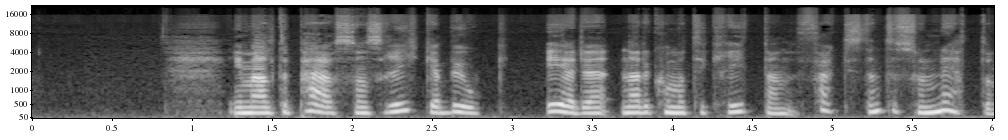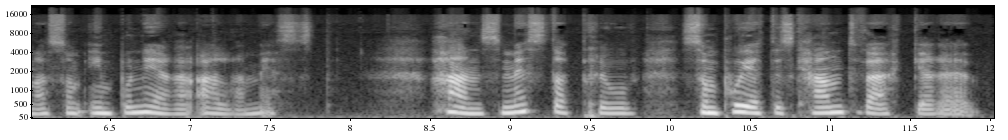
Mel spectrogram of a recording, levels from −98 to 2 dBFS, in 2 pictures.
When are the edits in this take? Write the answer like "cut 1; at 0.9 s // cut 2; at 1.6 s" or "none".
none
